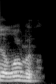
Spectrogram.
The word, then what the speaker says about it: aluminum: Words is like like like in uh the UK like aluminum we say aluminum yeah they say aluminium yeah I've heard that before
